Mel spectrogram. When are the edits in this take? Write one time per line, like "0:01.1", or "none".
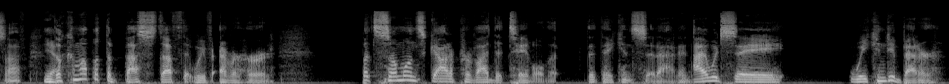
0:07.2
